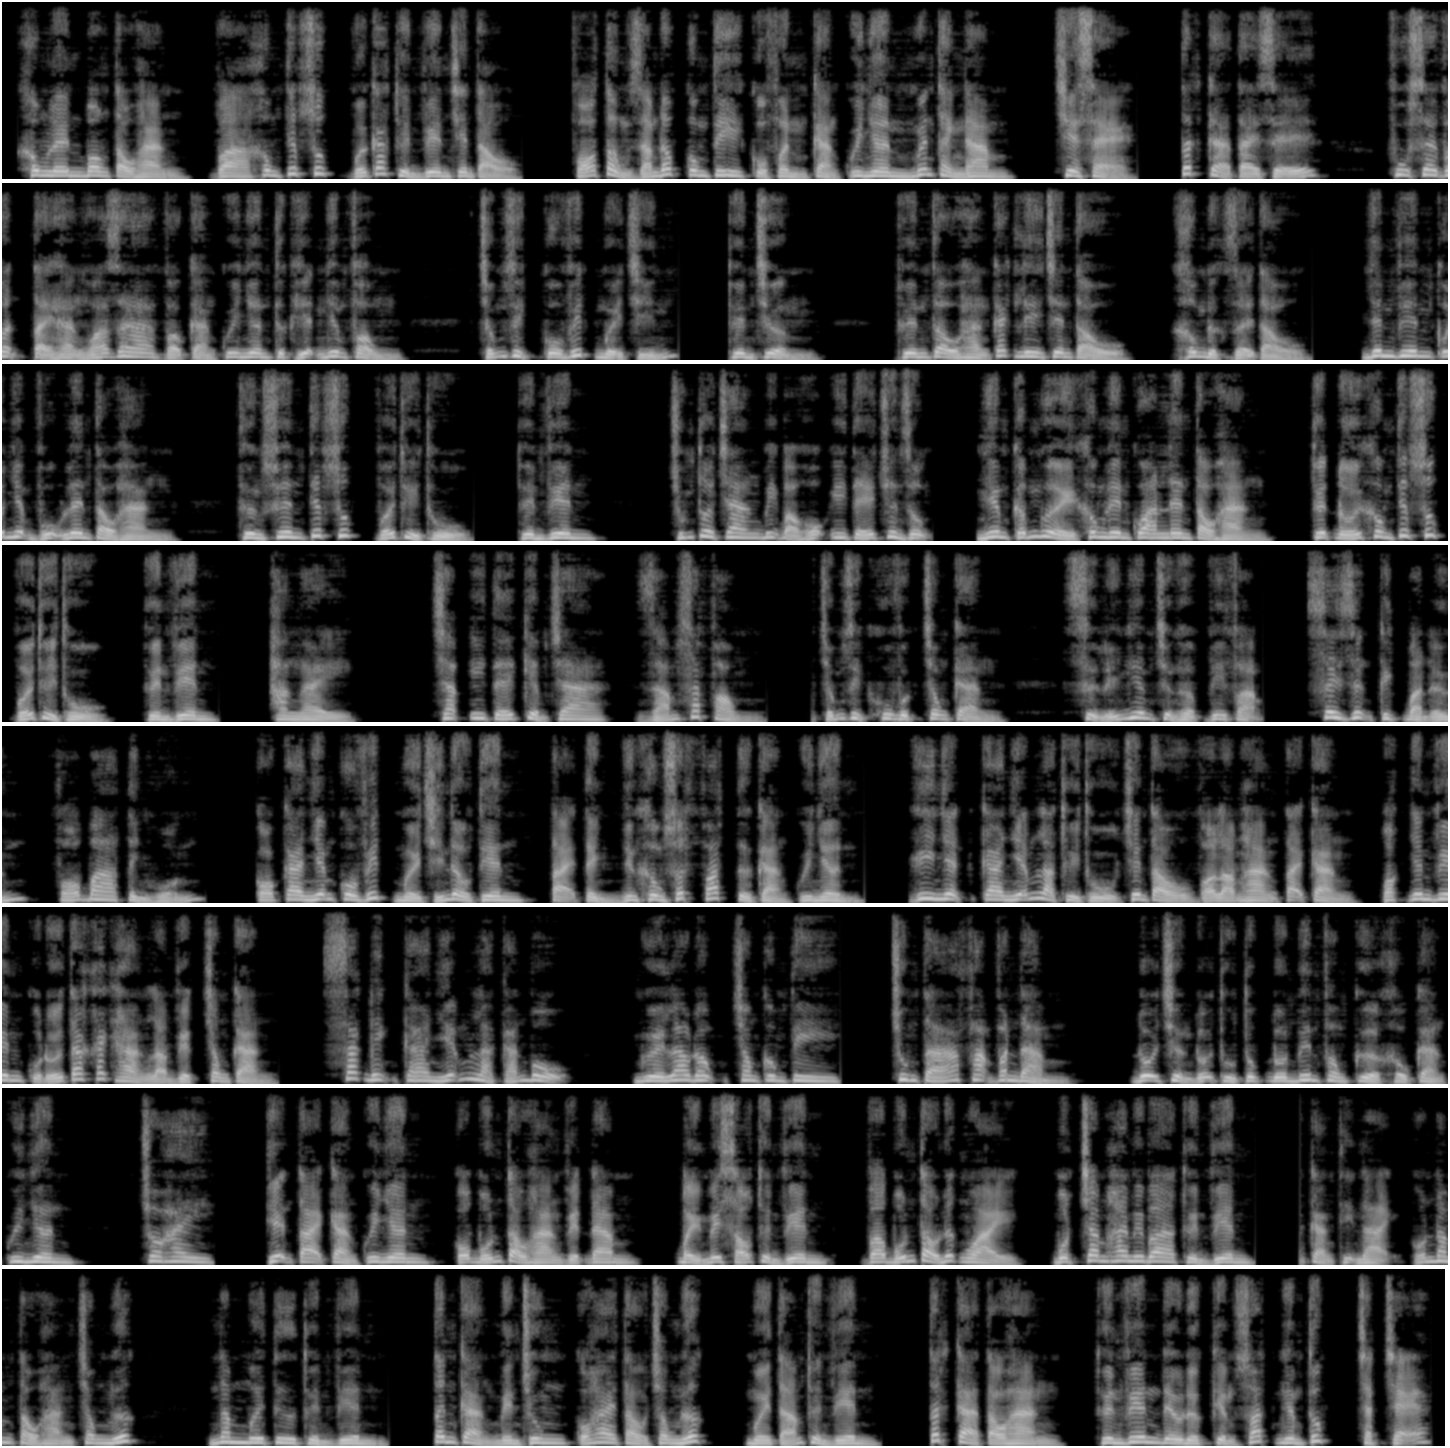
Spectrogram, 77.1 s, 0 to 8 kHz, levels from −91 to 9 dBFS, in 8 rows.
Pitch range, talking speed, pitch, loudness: 140-200 Hz, 215 wpm, 165 Hz, -21 LUFS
